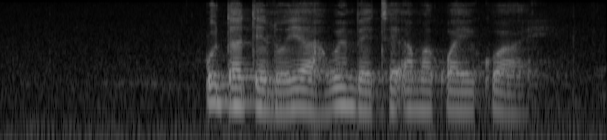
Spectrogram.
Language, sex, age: South Ndebele, male, 21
